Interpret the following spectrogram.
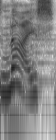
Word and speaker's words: Nice: It's nice in Nice. It's spelled N-I-C-E, but pronounced like the daughter of your brother or sister.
